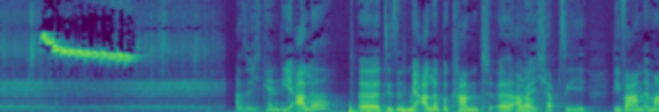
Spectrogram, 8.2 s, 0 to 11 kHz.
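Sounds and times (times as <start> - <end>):
Long-tailed tit high thin alarm call whistle: 0.0 - 2.6
speech: 2.9 - 8.2.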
